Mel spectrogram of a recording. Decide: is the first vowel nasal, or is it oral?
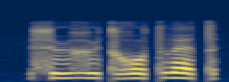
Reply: oral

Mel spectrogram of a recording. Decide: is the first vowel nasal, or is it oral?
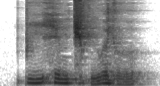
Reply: oral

